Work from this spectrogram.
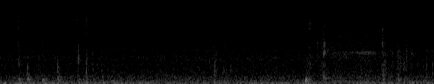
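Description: Quiet clicking of keys on a computer keyboard as a short search term is typed, light irregular taps close by with faint background noise and no talk.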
